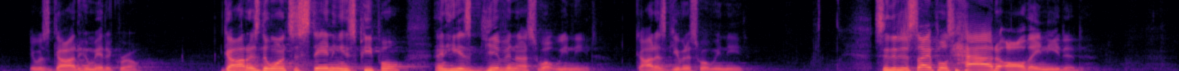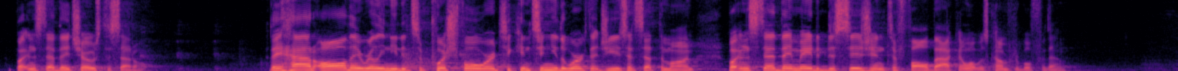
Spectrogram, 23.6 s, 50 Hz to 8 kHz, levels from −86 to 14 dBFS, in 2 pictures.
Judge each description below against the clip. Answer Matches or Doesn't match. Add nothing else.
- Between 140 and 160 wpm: Doesn't match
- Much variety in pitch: Matches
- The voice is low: Doesn't match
